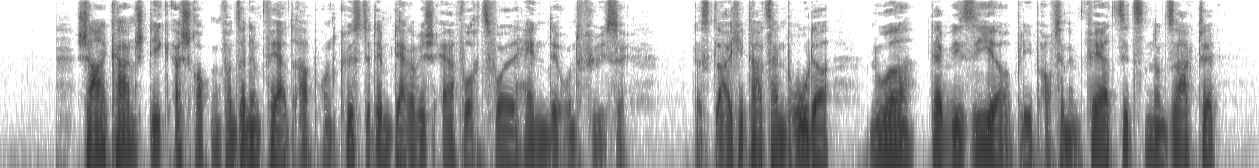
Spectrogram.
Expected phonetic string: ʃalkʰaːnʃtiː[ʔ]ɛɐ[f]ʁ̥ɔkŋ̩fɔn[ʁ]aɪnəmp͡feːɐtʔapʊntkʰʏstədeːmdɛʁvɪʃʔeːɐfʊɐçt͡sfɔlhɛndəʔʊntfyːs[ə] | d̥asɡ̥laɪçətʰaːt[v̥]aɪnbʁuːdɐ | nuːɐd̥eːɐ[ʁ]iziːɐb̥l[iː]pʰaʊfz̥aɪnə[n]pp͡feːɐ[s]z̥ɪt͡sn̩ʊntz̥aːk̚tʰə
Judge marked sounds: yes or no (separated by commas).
no, no, no, yes, no, no, yes, no, no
